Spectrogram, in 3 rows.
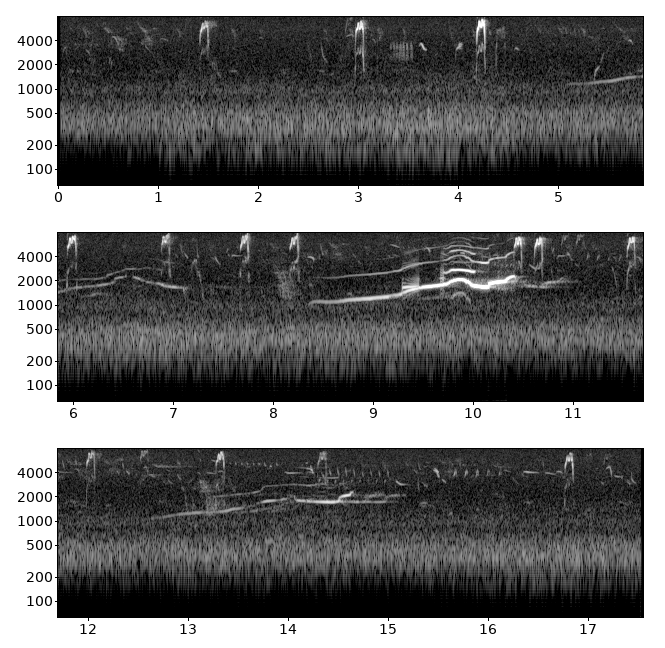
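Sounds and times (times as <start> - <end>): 
pip blakistoni call: 8.4 - 10.7.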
